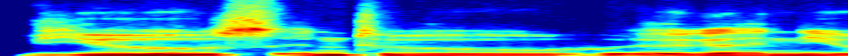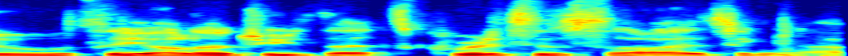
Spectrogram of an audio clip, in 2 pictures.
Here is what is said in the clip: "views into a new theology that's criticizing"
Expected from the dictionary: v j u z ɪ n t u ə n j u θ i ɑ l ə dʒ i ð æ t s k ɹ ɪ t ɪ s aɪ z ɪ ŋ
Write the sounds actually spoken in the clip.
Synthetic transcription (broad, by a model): v j u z ɪ n t u ə n j u θ i ɑ l ə dʒ i ð æ t s k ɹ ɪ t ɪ s aɪ z ɪ ŋ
